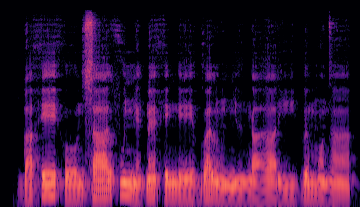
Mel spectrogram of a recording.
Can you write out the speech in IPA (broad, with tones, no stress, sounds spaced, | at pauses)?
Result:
ɡ͡b a˨ h eː˦ h oː˨ n s aː˧ l f u˦ ɲ ɛ̃˨ k͡p ɛ̃˦ h e˧ ŋ eː˨ ɡʷ a˧ l ũ˨ ɲ ɨ˨ ŋ aː˨ ɾ iː˨ ɓ ə˧ m ɔ̃˨ d ã˨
